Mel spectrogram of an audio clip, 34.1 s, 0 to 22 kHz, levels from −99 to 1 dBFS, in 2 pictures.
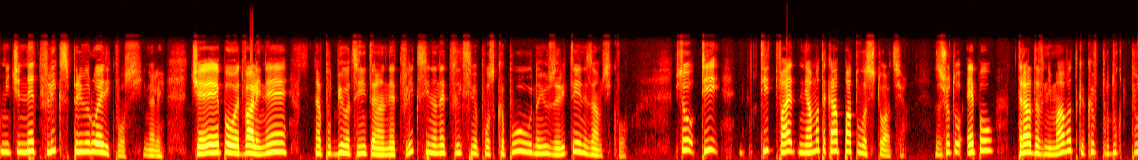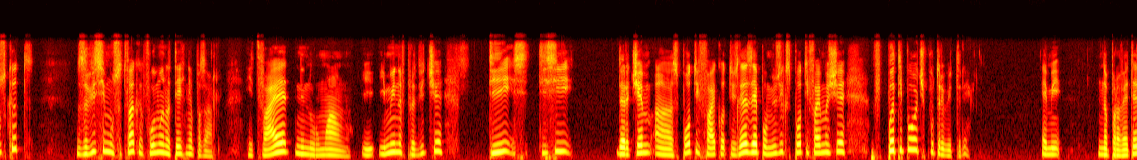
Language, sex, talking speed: Bulgarian, male, 145 wpm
